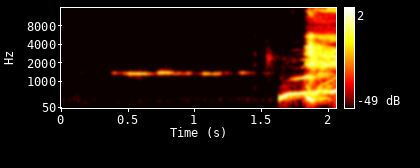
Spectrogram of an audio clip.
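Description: Someone attempts to whistle and hum at once, producing a thin, wavering whistle in short pulses for about a second before it collapses into a loud burst of laughter.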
